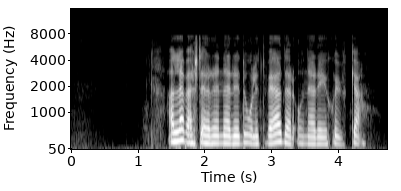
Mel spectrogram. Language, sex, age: Swedish, female, 39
